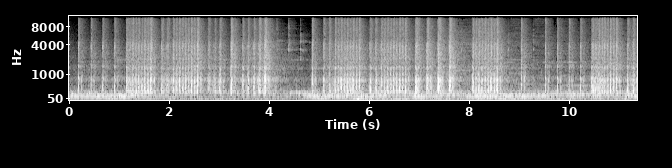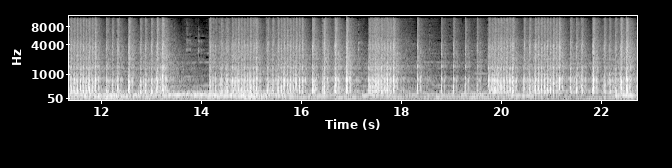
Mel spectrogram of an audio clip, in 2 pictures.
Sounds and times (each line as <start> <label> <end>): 0.0 Snare drums practicing 22.7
